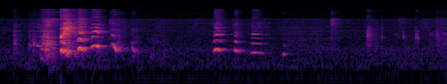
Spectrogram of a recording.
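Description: A woman laughing in two bursts: one about half a second in, and a shorter run of falling 'ha' sounds near the middle.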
